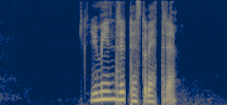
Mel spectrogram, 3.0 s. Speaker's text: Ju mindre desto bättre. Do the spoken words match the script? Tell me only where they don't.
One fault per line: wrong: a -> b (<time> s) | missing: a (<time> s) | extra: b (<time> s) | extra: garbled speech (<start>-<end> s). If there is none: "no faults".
no faults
